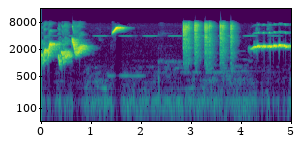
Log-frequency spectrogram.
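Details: White-rumped shama inside a covered cage, reacting to other birds' voices with slurred whistles, a thin high note, five loud buzzy rasps and a sustained, level whistle.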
